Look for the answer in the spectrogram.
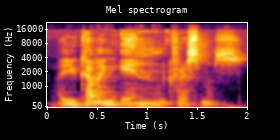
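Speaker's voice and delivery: Maryland phrasing. Retold or imitated. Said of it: "They say".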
